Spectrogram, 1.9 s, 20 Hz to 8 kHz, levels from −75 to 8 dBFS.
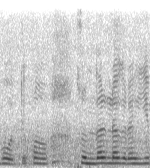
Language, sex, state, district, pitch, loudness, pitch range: Hindi, female, Uttar Pradesh, Jalaun, 255 Hz, -19 LUFS, 245-260 Hz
